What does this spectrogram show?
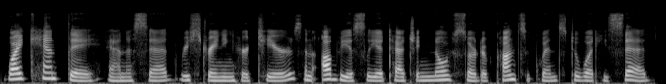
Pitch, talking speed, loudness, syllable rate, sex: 190 Hz, 170 wpm, -21 LUFS, 4.7 syllables/s, female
